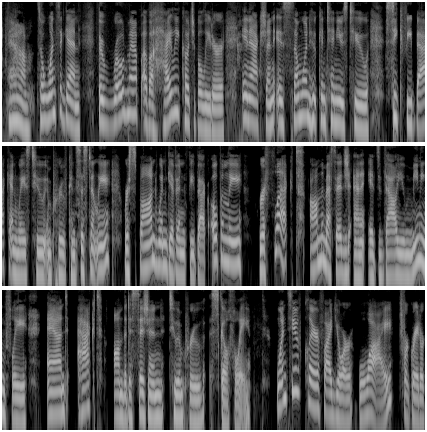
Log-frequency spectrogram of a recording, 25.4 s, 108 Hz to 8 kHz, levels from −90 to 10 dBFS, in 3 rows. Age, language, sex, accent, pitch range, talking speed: 20-39, English, female, American, 155-210 Hz, 125 wpm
